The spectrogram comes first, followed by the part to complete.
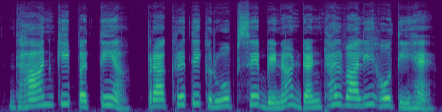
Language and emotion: Hindi, neutral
